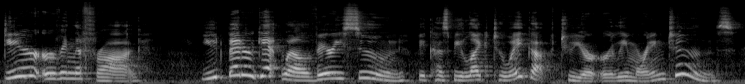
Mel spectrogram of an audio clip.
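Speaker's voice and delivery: animated picture-book read-aloud; reading to children. A narrator's reading. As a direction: read it like story time for little ones.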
